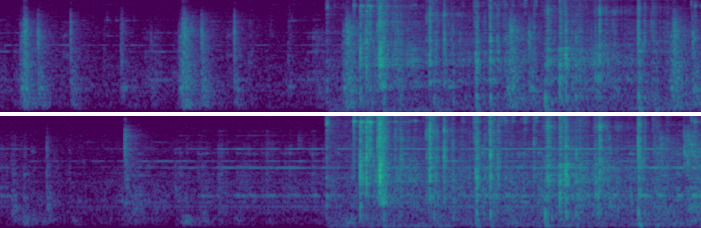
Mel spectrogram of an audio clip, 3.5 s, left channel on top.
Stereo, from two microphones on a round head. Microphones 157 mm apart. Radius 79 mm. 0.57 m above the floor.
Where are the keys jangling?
35° right (ahead or behind), 0.8 m; by 3.5 s 15° right (ahead or behind), 2 m.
